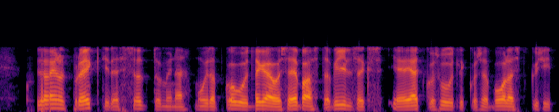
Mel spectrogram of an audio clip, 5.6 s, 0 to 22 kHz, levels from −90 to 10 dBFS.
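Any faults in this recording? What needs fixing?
Packet loss with pitch repetition occurs at 0.30 to 0.50 s, where about 140 ms of gaps scattered over 200 ms, the longest run 80 ms, are bridged by a repeated pitch period that buzzes and fades, and at 2.52 to 2.56 s, a brief 40 ms held buzz. The G.711 telephone band around it is intact. Prevent it with a jitter buffer and forward error correction or redundancy on the network path.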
